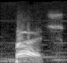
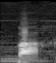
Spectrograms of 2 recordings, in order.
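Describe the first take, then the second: First: The name is read as spelled in Spanish. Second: The name is not read as spelled. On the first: The speaker calls it wrong. "no se pronuncia Bach como viene escrito en su nombre" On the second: The speaker calls it right. "su nombre se pronuncia Bach"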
